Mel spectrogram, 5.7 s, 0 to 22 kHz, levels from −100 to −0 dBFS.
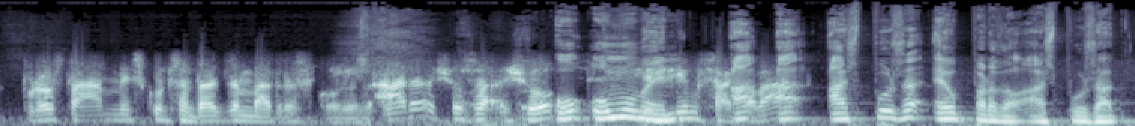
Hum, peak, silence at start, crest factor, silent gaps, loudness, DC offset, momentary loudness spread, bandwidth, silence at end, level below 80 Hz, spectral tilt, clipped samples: none; -2 dBFS; 0.1 s; 14 dB; none; -16 LUFS; under 0.1%; 7 LU; over 20 kHz; 0 s; -42 dBFS; -5.5 dB/octave; under 0.1%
